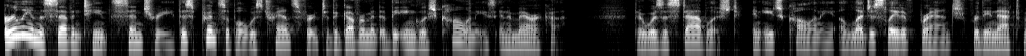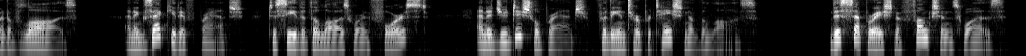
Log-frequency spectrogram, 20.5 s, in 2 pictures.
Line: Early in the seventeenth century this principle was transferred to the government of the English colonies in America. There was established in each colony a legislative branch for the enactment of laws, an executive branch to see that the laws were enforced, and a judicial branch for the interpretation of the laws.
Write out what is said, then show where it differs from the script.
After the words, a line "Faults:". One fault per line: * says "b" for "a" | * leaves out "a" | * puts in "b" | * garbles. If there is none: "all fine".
Early in the seventeenth century this principle was transferred to the government of the English colonies in America. There was established in each colony a legislative branch for the enactment of laws, an executive branch to see that the laws were enforced, and a judicial branch for the interpretation of the laws. This separation of functions was
Faults:
* puts in "This separation of functions was"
